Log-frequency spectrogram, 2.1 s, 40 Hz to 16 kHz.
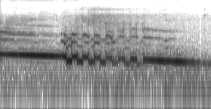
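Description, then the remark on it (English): A phone ringtone taken from a movie plays: a steady electronic tone that slowly sinks in pitch, with a brief warbling, siren-like flutter layered over it in the middle. Clear, with no talking. “I paid 99 cents for that ringtone.”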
